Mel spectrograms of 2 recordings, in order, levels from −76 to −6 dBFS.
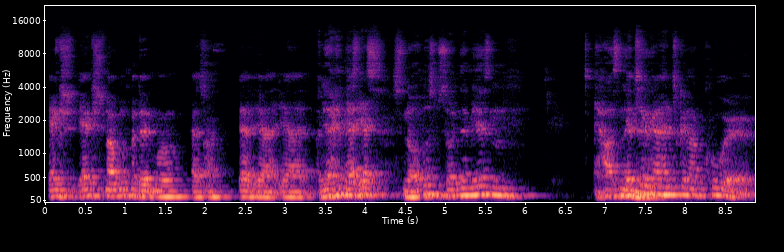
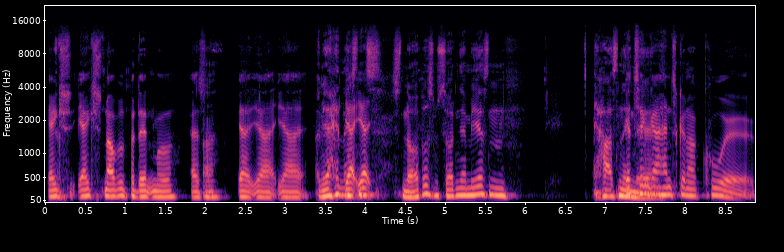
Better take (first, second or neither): second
